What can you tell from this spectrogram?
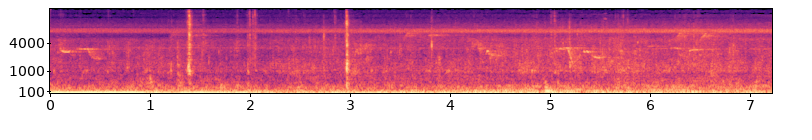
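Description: Riverside outdoor ambience: a steady low rumble under a continuous high insect drone, with scattered short bird chirps and two sharp clicks a second and a half apart.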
